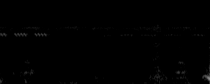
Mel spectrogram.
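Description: Faint crickets chirping at night: a steady high trill, with a quick run of pulsed chirps in the first half second.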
